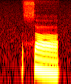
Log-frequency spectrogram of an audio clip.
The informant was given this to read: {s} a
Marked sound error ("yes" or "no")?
no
